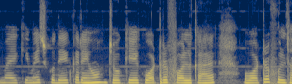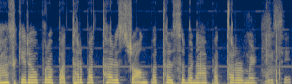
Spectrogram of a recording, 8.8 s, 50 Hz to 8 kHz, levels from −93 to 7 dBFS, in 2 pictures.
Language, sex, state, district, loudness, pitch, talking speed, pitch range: Hindi, female, Chhattisgarh, Raipur, -17 LUFS, 230 Hz, 225 wpm, 225-245 Hz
